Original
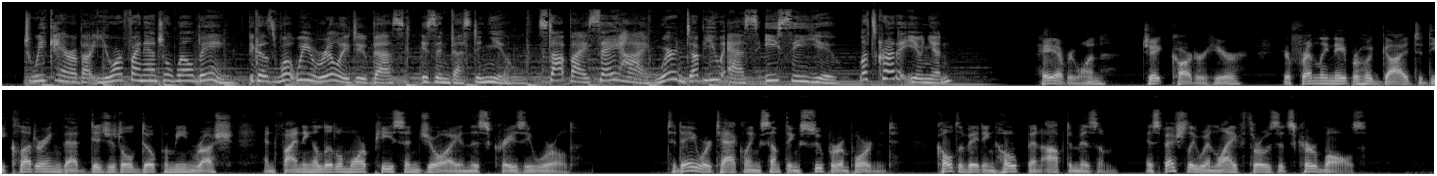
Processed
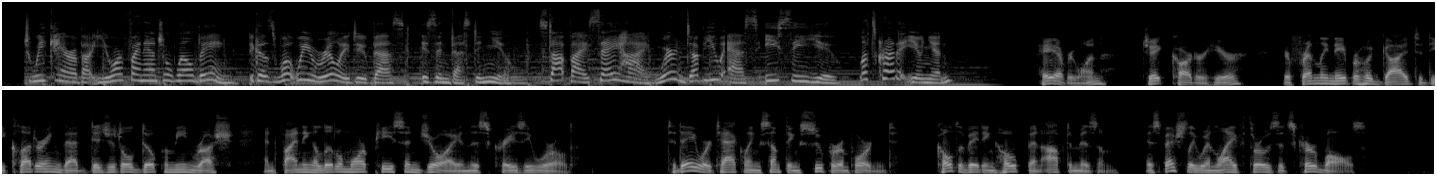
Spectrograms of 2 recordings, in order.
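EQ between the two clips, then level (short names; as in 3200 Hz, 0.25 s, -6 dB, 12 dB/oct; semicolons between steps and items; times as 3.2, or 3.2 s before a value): HPF 76 Hz 24 dB/oct; bell 9700 Hz -12 dB 1.6 oct; -7.0 dB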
